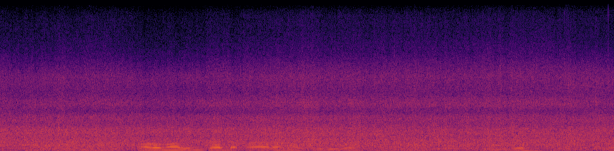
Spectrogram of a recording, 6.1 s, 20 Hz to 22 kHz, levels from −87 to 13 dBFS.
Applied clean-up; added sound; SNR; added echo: none; Waves, surf; 11 dB; none.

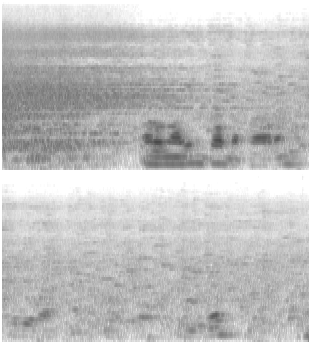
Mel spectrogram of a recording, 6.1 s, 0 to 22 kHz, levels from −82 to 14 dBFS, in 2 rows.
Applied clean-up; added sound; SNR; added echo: classical method log-MMSE.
